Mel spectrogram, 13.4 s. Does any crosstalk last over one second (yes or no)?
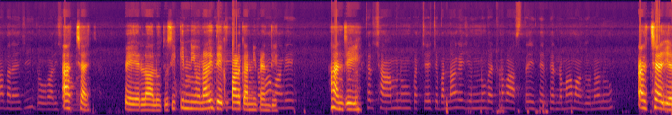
yes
